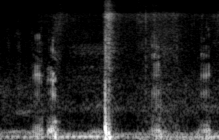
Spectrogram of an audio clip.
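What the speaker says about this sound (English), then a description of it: "Come on, pigs." Hungry pigs grunt and oink in short, low bursts nearby at feeding time, with one sharper squeal in the middle over a dull background.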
